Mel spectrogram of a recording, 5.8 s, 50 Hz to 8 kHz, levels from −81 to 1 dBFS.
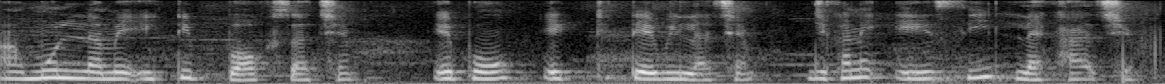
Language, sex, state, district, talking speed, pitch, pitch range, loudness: Bengali, female, West Bengal, Cooch Behar, 135 wpm, 240 Hz, 220-250 Hz, -18 LUFS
